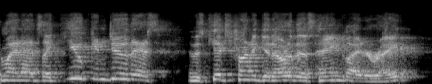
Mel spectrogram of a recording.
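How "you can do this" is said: put-on high, raised screaming. Retelling his dad urging a kid stuck on a hang glider: retelling dad screaming in a face. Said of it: "He's like screaming in the guy's face".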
